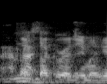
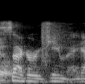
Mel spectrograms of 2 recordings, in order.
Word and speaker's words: Sakurajima: So I know, is it Sakajiwara? – Sakurajima, yeah. – Sakurajima, yeah, I can't always say it wrong.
